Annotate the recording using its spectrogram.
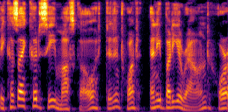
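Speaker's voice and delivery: plain reading voice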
